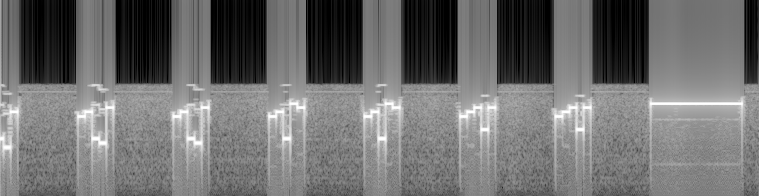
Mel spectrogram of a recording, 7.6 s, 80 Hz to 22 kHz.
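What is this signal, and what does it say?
Five-tone selective call (ZVEI), heard as quick runs of five tones, tones of about 70 ms. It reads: 89320 89320 89330 89330 89050 89050
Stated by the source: ZVEI five-tone call 89305 received by SDR, from the feuerwehr-orlamuende.org (fire brigade Orlamünde) audio archive.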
